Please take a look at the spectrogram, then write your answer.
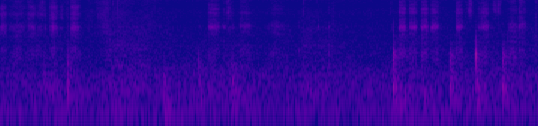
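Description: Pen writing a name on paper at the top of a bead-pattern planning sheet, faint soft scratchy strokes in short bursts with pauses, quiet and close, no talking.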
